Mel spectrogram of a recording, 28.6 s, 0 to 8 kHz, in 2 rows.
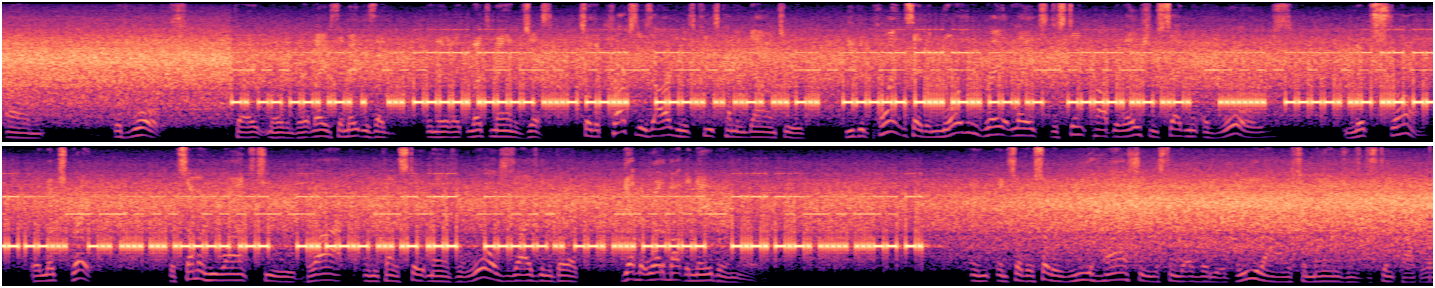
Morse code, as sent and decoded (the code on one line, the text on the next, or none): -. -- --. .-. . / ... ----. .---- ....- --... / ---.. .. ..-. ... -.. / ----- -... .-.. --. .- / ----. ..- ..-. / ........ / ----. ..- ..- --- --... / -.. .... ... .---- .-- / -.. --.- ... .- .-- / ----- .. --. .... ----- / -.-. -.-. ..... ...-- -.
NMGRE S9147 8IFSD 0BLGA 9UF <HH> 9UUO7 DHS1W DQSAW 0IGH0 CC53N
